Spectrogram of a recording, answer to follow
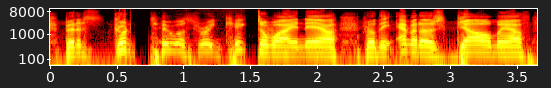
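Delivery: usual speaking voice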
